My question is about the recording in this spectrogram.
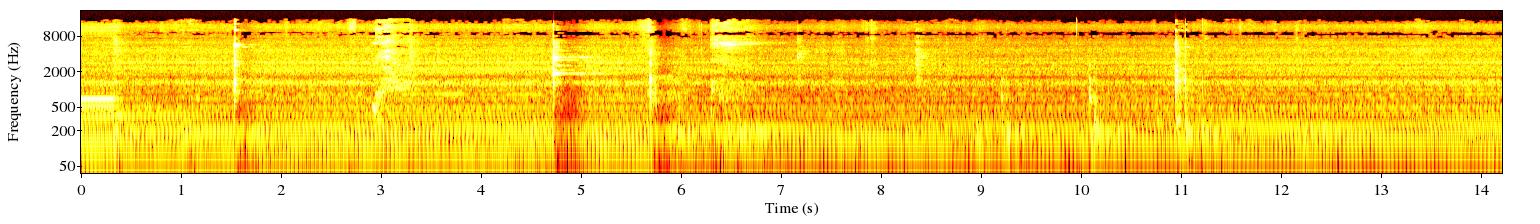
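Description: A few sharp metal knocks and clinks from steel parts of a hydraulic cylinder being handled, the loudest about five seconds in. They sit over a steady low hum.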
